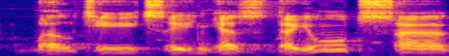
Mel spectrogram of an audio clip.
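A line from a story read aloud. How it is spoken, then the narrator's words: Menacing bass, straining. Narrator (Russian): грозно пробасил Норт, силясь вырваться из объятия огромного гада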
